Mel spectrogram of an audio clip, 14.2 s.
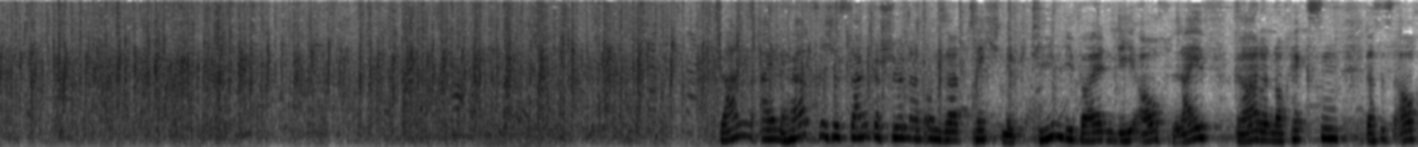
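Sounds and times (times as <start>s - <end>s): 
audience applause: 0.0s - 10.6s
speech: 7.2s - 14.1s.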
